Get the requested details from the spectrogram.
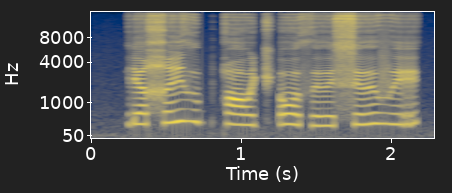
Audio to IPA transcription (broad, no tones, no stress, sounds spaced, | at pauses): ɾ e χ i ð o p q ɔː t͡ʃʼ ɔ θ ɘː s ɘː v e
